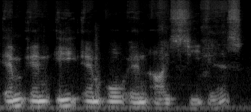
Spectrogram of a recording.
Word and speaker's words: mnemonics: Okay, M is silent. That's why, though we write Mnemonics, okay, you'll see that we normally pronounce it as mnemonics.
